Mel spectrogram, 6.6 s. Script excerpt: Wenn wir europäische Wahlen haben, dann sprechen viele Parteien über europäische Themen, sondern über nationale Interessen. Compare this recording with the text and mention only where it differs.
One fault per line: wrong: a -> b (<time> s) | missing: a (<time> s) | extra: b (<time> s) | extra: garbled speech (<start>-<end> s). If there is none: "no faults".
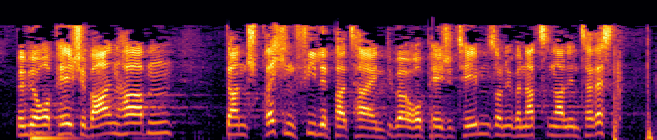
no faults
